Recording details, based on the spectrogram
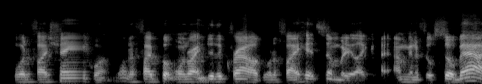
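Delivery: ordinary talk, nothing marked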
